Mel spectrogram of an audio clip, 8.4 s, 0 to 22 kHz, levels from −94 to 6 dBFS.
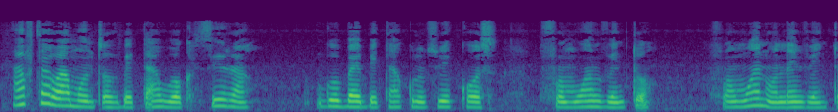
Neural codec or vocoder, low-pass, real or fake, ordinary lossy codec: vocoder, 22.05 kHz, 80 mel bands, WaveNeXt; 9.9 kHz; fake; MP3, 48 kbps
